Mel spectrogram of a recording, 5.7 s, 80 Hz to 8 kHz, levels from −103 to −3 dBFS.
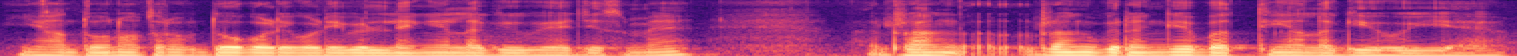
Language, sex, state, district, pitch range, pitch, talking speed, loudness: Hindi, male, Jharkhand, Deoghar, 105-115 Hz, 110 Hz, 180 wpm, -15 LUFS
